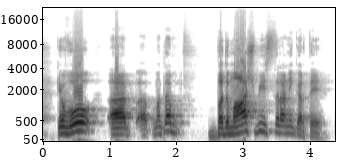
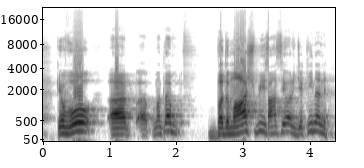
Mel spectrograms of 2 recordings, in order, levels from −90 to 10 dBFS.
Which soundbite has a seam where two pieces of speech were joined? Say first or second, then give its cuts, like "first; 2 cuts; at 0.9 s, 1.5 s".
second; 1 cut; at 3.4 s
